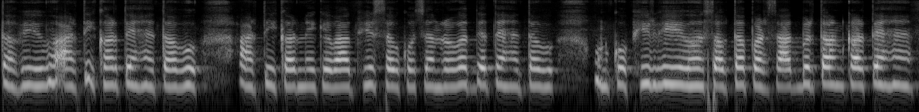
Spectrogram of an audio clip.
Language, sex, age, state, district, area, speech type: Hindi, female, 45-60, Bihar, Muzaffarpur, rural, spontaneous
